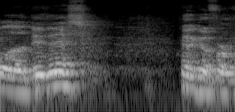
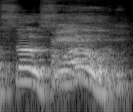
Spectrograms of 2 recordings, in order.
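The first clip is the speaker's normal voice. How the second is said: drawn out slowly; 5 semitones higher, 5 dB louder than usual. Acted. Complaining about slow timer.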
